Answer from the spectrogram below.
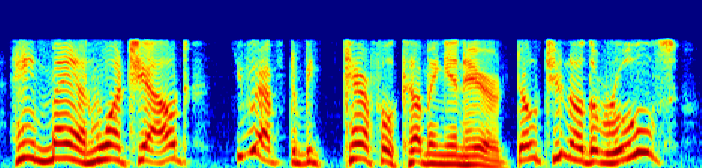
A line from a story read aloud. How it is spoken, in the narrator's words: His face twisted with a sudden rage as he screamed at the boy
